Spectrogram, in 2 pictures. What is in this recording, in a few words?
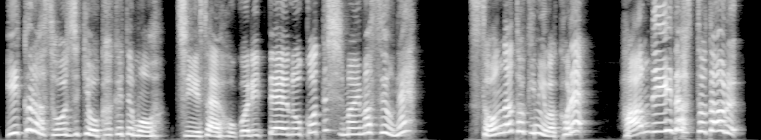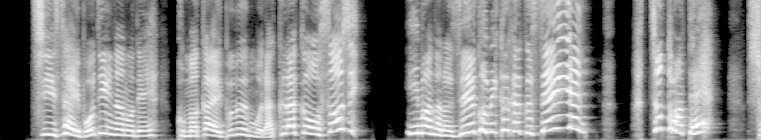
girl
